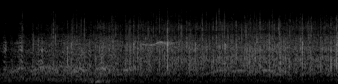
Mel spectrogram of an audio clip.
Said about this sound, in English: Can I get one amen? Amen. Maybe a half a hand clap.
